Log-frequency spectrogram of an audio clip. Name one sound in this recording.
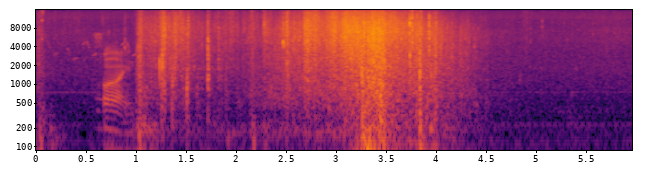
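A tree creaks and crashes to the ground.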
